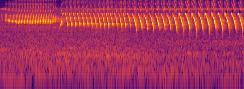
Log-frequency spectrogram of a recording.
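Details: Canary singing a training song: a steady high buzzy tone for about a second, then rapid repeated down-slurred notes near four per second over faint background hiss.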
